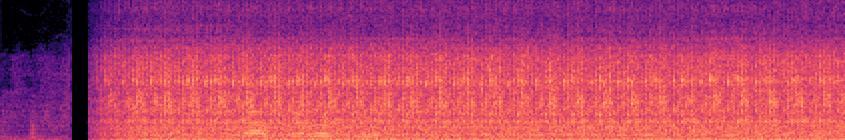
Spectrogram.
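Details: Cummins diesel at idle: light, regular knock about four times a second over steady idle, traced to worn conrod small-end bushings.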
